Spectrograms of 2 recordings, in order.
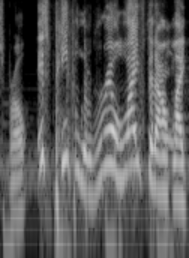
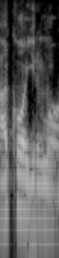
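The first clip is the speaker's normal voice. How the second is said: flat deadpan monotone, lower and quieter; 10 semitones lower, 5 dB quieter than usual. Showing how to stay monotone in any situation: deadpan. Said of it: "Deadpan like a motherfucker".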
